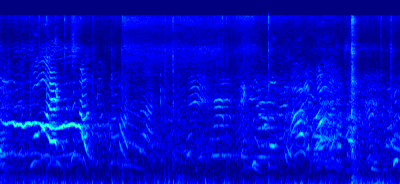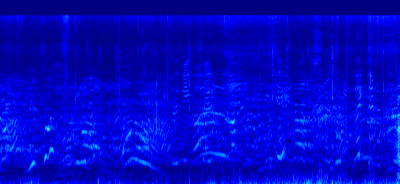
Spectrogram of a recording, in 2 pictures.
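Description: Children's voices calling and shouting across a football pitch, too distant to make out, over a steady low rumble, with a ball kicked sharply about five seconds in.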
